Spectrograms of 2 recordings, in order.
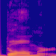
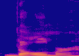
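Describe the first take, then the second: First: The name is said without an L sound. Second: The name is said with an L sound. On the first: The speaker calls it right. "There's no L in it" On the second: The speaker calls it wrong. "not Dahmer"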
